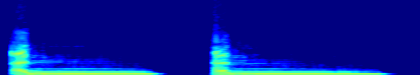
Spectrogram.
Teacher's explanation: So he had to go back and run from the nasal cavity producing the [Music] and and so the mouth part is completely closed but the nasal cavity part is open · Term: noon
